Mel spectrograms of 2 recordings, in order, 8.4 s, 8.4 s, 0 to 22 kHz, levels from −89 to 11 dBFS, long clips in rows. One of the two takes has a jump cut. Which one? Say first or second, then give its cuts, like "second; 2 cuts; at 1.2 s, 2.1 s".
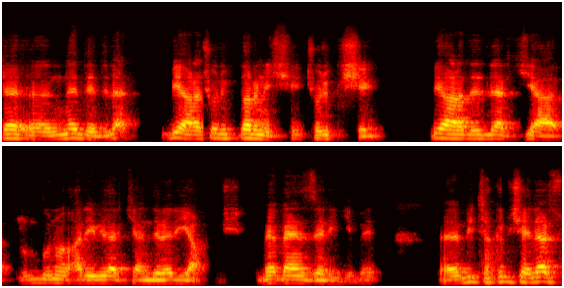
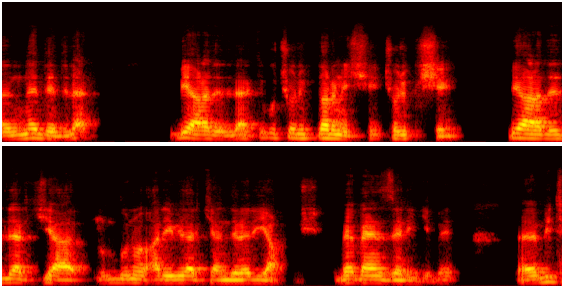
first; 2 cuts; at 1.1 s, 1.5 s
